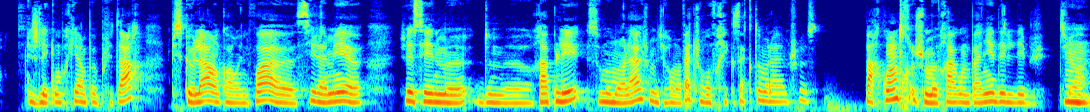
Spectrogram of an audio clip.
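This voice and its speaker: On a very clean recording with a silent background, a woman speaks at a fairly quick pace. Hers is a normal speaking voice, medium in pitch, with fairly even intonation. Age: 30s. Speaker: journalist and new mother. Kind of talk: interview testimony.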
